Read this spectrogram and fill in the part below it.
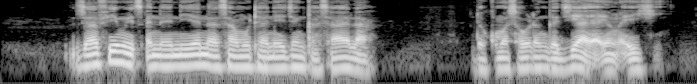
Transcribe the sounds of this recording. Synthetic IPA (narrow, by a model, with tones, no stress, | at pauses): zaː˦ɸiː˦ma˨jsʼɐ˨na˨niː˦jɐ˦naː˨sa˦mʊ˦taː˨neː˦d͡ʒɪ˦ŋka˨saː˦laː˨ | da˨kʷʊ˦ma˦sa˦wɽɐ˦ŋɡɐ˨d͡ʒɪ˦jaː˨ja̰ː˨jɛ˦ŋʔa̰˦jkʲi̥̰ː˨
